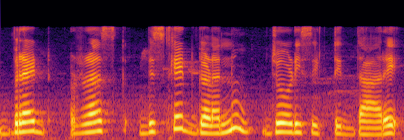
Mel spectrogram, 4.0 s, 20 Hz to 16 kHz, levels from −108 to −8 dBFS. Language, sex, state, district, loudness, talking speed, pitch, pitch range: Kannada, female, Karnataka, Bangalore, -17 LUFS, 75 wpm, 235 Hz, 205-250 Hz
